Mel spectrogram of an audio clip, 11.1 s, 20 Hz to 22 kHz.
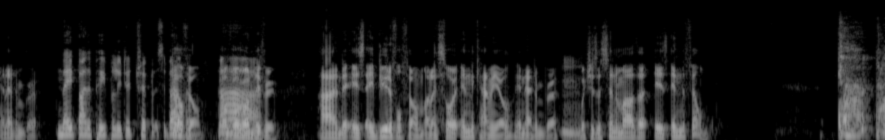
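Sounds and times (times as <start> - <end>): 
speech: 0.0 - 9.0
quiet breath: 9.6 - 10.4
harsh raspy coughs: 10.4 - 11.0.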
